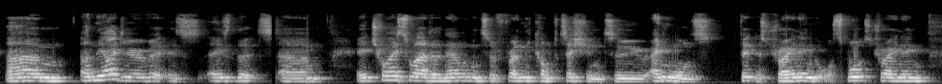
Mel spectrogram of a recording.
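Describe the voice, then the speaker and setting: A man's voice: a little high, steady tone, moderate pace, darkish tone, reverberant, rough recording. A young man with a Northern English accent, explaining his website in a casual, hesitant interview full of ums. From north of England. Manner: hesitant, many ums and restarts. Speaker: guest, website co-founder.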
